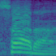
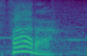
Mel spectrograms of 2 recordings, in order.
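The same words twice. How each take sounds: First: The first sound is an s sound. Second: The first sound is a th sound.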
